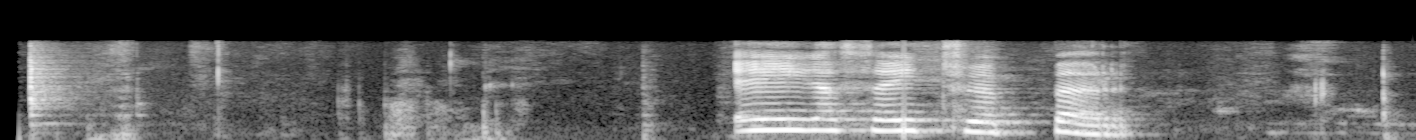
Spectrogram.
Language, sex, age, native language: Icelandic, female, 10, Icelandic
